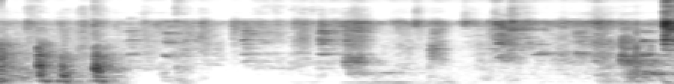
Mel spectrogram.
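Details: Rescued puppies with a screwworm infestation, taken in for a friend, whimpering and squealing in short bursts amid rustling and handling noises, with background music.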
